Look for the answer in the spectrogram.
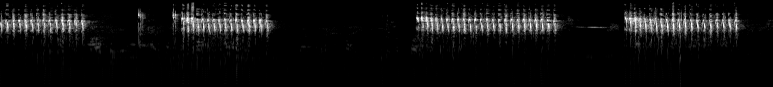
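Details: Female bar-winged prinia lure call in harsh, buzzy bursts of rapid ticking pulses, four bursts in under eight seconds, with a brief high whistle between two of them.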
